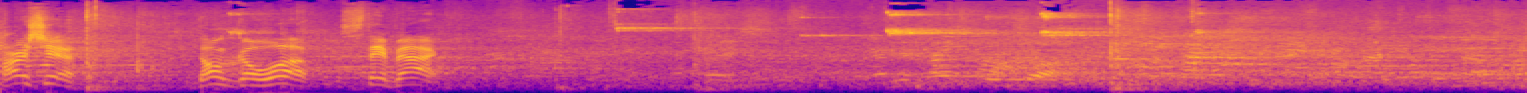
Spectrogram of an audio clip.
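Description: A crowd of adults and children chatters in the background.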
